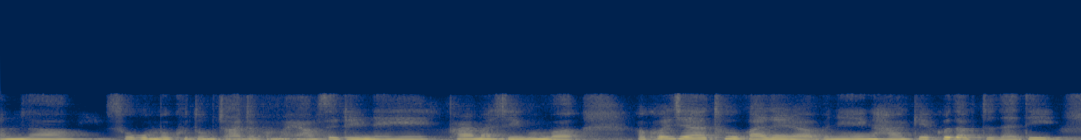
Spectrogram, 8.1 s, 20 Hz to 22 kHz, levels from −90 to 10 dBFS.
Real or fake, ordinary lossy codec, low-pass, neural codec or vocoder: fake; none; 7.2 kHz; codec, 24 kHz, 0.9 kbps, DualCodec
